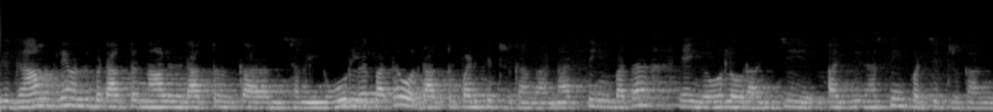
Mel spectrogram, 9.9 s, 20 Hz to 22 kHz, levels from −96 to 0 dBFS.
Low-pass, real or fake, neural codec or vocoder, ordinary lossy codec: 5.4 kHz; real; none; none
